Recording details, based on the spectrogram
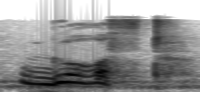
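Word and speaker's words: ghost: होते ठ वफ खफ वर्ड में जी के बाद एच हो तो एच साइलेंट हो जाता है वर्ड की प्रोनाउंसिएशन होगी गोस्ट यानी कि एच की प्रोनाउंसिएशन नहीं होगी।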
